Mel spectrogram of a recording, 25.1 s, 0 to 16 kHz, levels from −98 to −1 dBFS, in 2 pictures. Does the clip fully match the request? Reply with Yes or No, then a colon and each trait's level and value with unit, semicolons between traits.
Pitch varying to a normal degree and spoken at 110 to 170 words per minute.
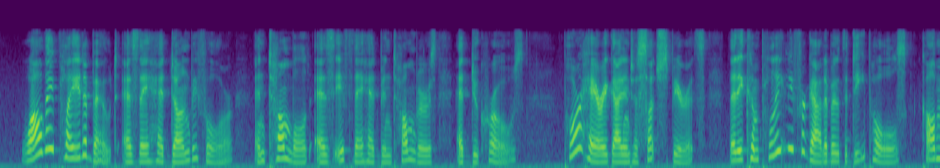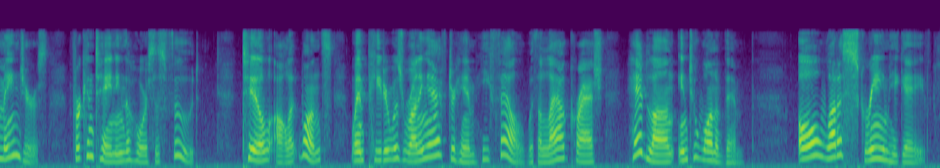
No: wide, 6.7 semitones; average, 160 wpm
